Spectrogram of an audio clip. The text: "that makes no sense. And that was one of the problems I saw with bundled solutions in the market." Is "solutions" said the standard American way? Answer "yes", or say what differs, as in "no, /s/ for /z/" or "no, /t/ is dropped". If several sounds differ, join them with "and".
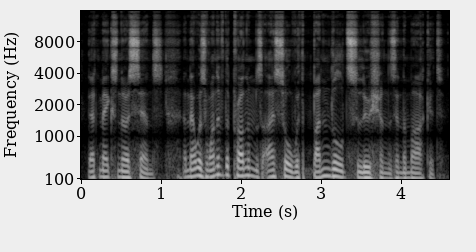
yes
